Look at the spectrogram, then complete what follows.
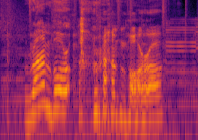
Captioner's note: chuckles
